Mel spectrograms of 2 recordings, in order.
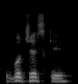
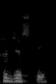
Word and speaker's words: Wojcicki: Wojcicki. Not that hard. It's Wojcicki. Susan Wojcicki.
